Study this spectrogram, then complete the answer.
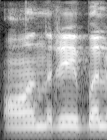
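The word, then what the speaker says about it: honorable: Start होते हैं, लेकिन इन सभी का जो एच है ये क्या है, साइलेंट है। एच क्या है, साइलेंट है। हम हॉर नहीं पढ़ते हैं, हम और पढ़ते हैं, हम ऑनरेबल पढ़ते हैं, हम ऑनेस्ट पढ़ते हैं।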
